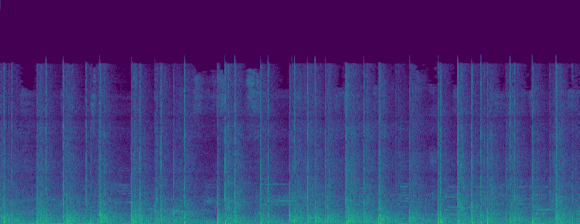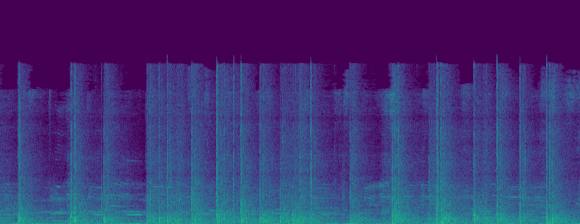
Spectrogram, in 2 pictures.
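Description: Loud dance music with a thumping beat plays through loudspeakers in a large room.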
